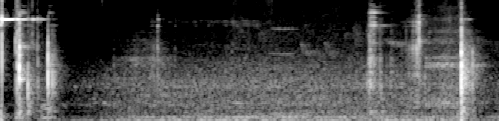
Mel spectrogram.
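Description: Metal gearbox parts clinking and knocking as they are handled: a sharp ringing clink and a quick run of clicks at the start, then three smaller knocks near the end.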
